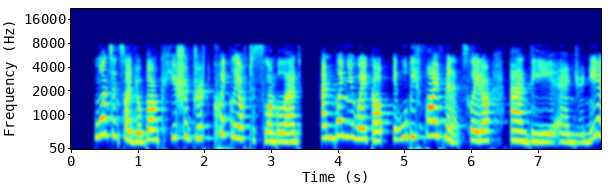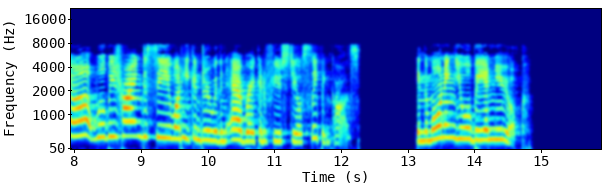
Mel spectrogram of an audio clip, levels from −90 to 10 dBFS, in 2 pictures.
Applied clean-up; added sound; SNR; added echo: none; none; none; none.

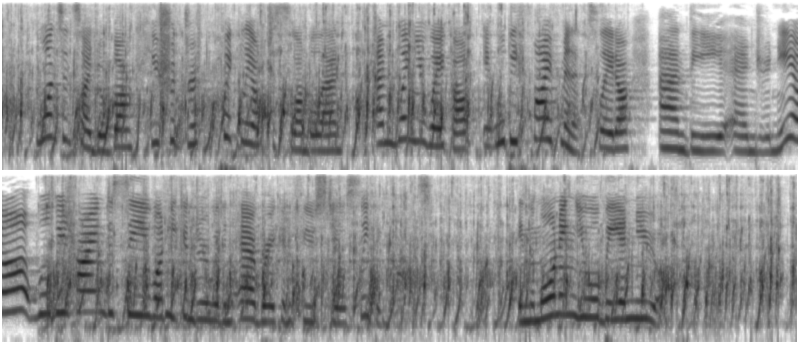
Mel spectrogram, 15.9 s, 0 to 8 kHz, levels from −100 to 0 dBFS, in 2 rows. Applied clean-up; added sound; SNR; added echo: none; Liquid; 3 dB; none.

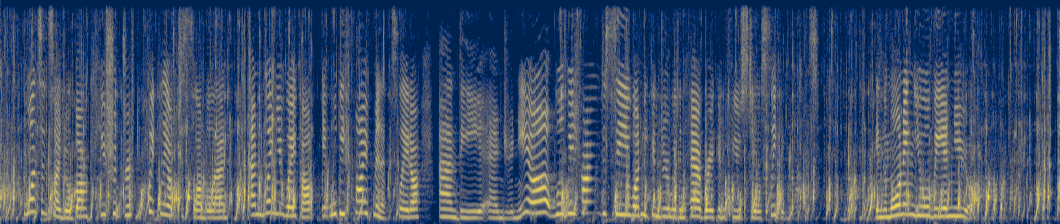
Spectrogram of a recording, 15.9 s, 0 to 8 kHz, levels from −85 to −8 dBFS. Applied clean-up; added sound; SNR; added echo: neural mask model RNNoise.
